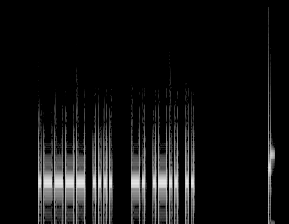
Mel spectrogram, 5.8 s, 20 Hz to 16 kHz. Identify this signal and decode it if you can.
Morse code, heard as a keyed tone, about 22 wpm, 700 Hz. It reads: 1H NLI
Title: Winter Field Day Exchanges 22wpm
